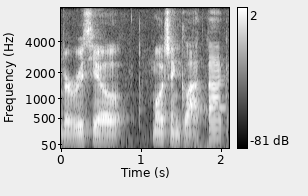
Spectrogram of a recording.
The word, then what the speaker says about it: Mönchengladbach: No, they got Bayer Leverkusen and Borussia Mönchengladbach. I think is how you say it. I'm the worst. – That sounds good to me. – Yeah, nailed it first try.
